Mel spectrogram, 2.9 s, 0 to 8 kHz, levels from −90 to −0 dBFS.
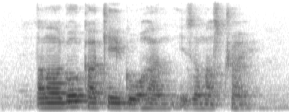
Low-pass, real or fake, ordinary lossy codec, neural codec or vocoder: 7.2 kHz; real; none; none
